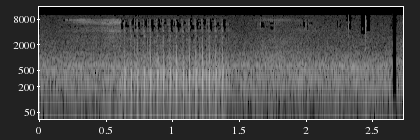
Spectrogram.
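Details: Sleeping dog snoring with eyes open and tongue out: a brief buzzing, fluttering rattle on one breath.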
